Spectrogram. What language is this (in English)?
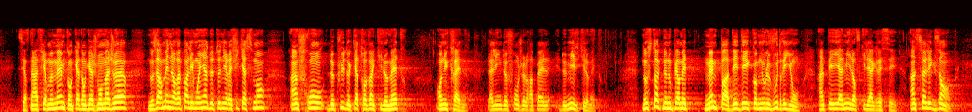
French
